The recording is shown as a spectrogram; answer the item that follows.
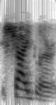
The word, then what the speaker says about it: Scheidler: It's not that hard. It's Scheidler. It's two syllables.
